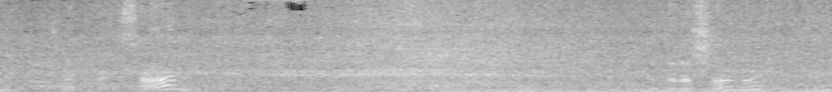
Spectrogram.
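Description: Strong wind buffeting the microphone with a constant low rumble, while a woman and a man laugh and squeal over it in short rising cries.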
